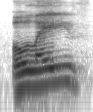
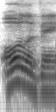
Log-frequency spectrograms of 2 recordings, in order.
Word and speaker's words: Olave: the 12 here I don't know how to pronounce that gentleman's name o l a v a e olave olave in the 56 is definitely going to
